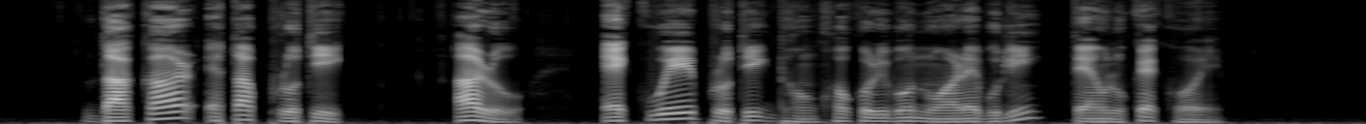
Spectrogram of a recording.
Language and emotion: Assamese, neutral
